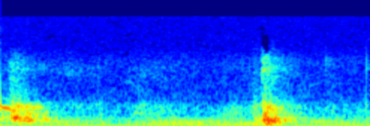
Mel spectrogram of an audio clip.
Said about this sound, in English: There we are. Door's locked and I've got the key.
